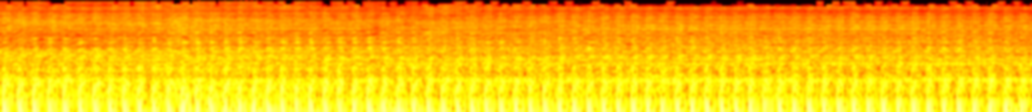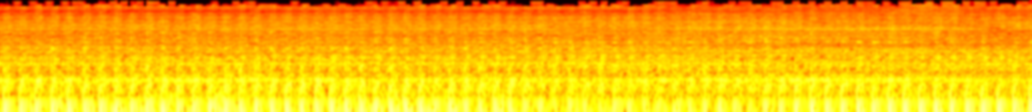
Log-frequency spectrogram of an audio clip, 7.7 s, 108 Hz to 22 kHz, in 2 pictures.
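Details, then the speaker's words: 1967 Honda CT-90, about 2,700 miles, idle turned up slightly, in neutral before a test ride: even, steady putter at low idle with regular pulses, no knocks, misses or rattles; healthy warm idle. "Alright, this is running really good."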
